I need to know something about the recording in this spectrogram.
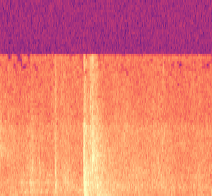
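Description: A woman's footsteps pass close by in a large echoing hall.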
